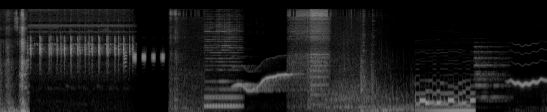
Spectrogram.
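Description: An electroacoustic noise melody stitched from short recorded sounds of different sources, one after another: a rattling run, brief high beeps, a gliding pitched tone like a theremin, a burst of hiss, and near the end a low reedy chord with a stepping melody over it.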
